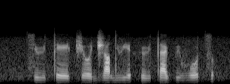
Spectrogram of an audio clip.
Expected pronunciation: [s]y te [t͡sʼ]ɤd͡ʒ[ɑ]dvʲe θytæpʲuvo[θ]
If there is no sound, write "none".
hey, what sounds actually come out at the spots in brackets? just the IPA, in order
t͡s, t͡ʃ, ɑ, t͡s

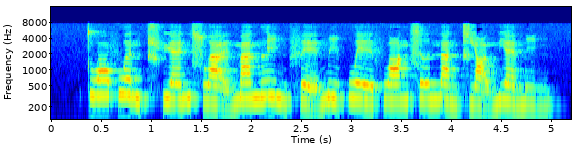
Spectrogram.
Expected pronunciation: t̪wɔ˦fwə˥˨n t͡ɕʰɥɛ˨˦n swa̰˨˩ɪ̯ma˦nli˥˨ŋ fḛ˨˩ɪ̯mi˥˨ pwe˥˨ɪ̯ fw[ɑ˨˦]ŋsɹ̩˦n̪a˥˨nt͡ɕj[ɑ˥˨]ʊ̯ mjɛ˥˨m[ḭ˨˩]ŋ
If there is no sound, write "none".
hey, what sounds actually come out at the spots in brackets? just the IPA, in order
ɑ˦, ɑ̰˨˩, ḭ˨˩

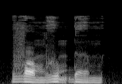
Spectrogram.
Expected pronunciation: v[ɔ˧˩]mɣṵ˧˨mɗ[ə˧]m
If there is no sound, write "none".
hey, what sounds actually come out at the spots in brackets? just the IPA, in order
ɔ˧˩, ə̤˨˩

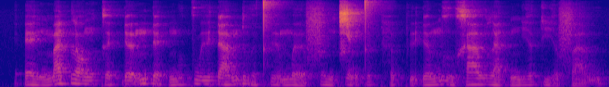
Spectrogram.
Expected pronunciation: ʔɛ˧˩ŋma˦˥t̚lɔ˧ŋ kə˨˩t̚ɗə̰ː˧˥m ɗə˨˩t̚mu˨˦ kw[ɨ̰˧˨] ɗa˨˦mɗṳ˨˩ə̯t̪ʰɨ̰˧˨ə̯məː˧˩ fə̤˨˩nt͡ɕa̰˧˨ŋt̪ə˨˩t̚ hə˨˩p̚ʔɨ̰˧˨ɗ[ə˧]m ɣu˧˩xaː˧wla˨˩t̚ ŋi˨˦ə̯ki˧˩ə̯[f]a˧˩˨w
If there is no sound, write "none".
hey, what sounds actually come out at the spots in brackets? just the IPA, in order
ɨ˧, ə˨˦, f

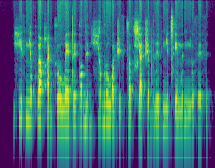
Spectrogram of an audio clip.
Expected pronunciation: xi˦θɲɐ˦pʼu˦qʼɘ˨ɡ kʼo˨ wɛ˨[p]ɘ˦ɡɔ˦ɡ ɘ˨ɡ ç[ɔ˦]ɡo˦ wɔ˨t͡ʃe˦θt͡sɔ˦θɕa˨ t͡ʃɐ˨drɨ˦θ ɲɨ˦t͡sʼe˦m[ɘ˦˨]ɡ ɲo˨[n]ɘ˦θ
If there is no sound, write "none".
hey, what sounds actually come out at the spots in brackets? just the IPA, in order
t, ɔ˦, ɘ˦˨, θ

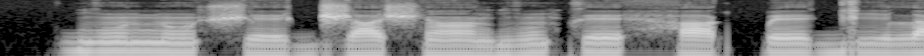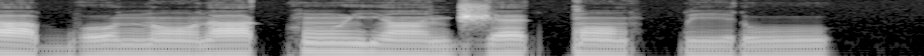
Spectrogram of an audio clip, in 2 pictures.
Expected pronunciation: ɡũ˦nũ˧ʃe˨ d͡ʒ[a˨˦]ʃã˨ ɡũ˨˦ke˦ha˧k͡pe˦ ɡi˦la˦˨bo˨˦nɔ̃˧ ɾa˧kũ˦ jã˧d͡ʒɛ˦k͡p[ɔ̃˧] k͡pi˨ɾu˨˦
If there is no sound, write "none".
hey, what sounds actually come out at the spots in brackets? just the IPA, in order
a˨, ɔ̃˦˨

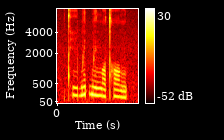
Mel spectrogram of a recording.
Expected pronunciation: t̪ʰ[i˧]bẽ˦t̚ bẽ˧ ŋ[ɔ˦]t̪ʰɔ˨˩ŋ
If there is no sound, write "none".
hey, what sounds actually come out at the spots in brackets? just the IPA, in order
i˧, ɔ˨˩

